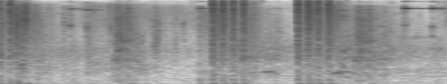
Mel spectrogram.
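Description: Bursts of gunfire in the video game Fallout London, a sustained crackling volley followed by two sharp clusters of rapid shots, loud and close.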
